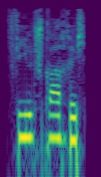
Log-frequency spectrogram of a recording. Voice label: "vielsprachig", German; adjectives

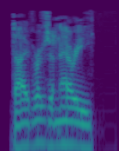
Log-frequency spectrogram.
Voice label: "diversionary", English

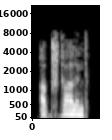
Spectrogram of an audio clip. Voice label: "abstrahlend", german; adjectives

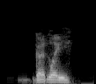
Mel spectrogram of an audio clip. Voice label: "goodly", english; adjectives

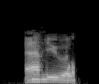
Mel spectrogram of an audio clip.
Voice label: "annual", English; adjectives

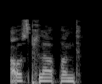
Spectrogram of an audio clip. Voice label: "ausplappernd", German; adjectives

